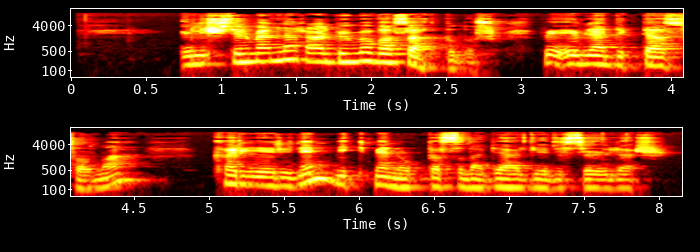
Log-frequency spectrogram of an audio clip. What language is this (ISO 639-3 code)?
tur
